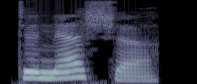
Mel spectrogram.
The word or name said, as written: danesha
